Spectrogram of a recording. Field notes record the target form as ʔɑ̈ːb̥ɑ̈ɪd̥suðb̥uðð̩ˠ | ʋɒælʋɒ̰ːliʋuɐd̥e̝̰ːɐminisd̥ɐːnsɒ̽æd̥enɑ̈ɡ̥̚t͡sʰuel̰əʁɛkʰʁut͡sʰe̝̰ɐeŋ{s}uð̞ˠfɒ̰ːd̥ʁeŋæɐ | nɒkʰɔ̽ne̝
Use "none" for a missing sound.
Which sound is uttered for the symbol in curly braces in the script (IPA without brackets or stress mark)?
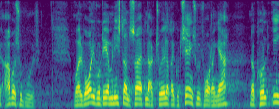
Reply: s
